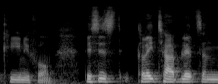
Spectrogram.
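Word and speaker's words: cuneiform: They developed coform however they pronounce it. I pronounce it kuniform.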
